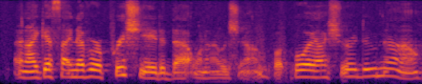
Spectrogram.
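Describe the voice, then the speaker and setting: A woman is speaking. She has an American accent. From US Northeast, Providence, Rhode Island. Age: 60s. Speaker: grandmother interviewee. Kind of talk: oral history interview. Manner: halting, many fillers and repeats.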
